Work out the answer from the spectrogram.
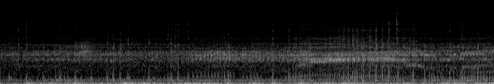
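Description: Trials motorcycle engine running at low revs, with a higher-pitched engine note that strengthens about three seconds in.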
